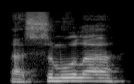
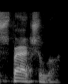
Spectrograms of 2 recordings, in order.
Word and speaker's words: Sapaula: By the way, ever since I was growing up, everybody pronounced my last name wrong. Sapaula. The worst one is spatula.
